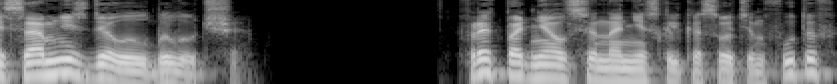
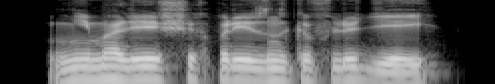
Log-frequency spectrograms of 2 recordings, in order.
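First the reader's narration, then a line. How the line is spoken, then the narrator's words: Grumbling again. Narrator (Russian): опять проворчал Джанни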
